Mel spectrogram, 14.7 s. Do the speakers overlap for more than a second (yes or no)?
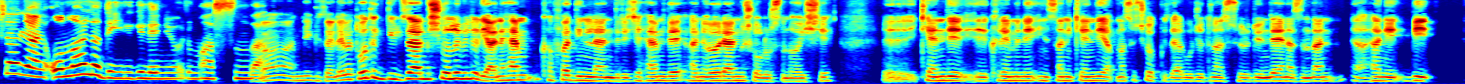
no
